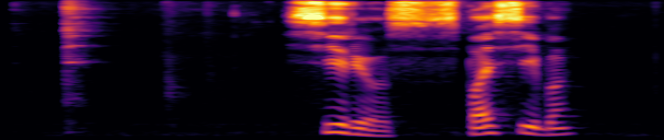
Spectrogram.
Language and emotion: Russian, positive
